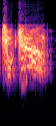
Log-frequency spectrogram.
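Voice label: Korean enemy detected mood high; speech; War Thunder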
